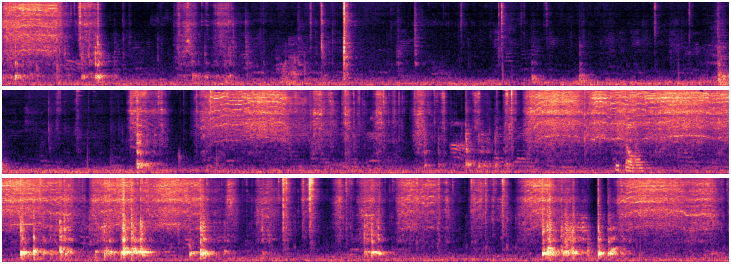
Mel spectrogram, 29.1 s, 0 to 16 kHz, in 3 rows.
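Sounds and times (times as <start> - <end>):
robot motors whirring: 0.0 - 1.2, 11.4 - 15.7, 16.4 - 26.8, 27.6 - 29.0.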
